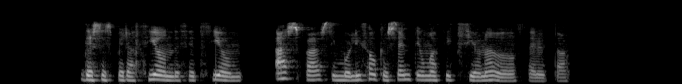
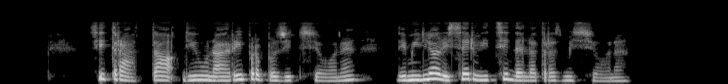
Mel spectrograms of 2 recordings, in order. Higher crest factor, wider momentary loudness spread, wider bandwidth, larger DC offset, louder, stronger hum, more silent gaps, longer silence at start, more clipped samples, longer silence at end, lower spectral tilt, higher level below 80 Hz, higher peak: first, 22 dB vs 16 dB; about the same, 15 LU vs 16 LU; about the same, 7.8 kHz vs 7.8 kHz; neither; second, -29 LUFS vs -17 LUFS; neither; about the same, 2.46-2.75 s vs 1.42-1.52 s, 3.81-3.96 s; about the same, 0.8 s vs 0.9 s; neither; first, 1.15 s vs 1 s; second, -2.5 dB/octave vs -6.5 dB/octave; second, -80 dBFS vs -58 dBFS; second, -8 dBFS vs -2 dBFS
